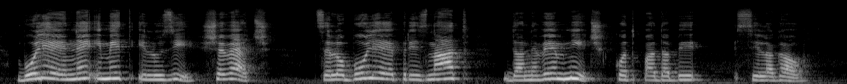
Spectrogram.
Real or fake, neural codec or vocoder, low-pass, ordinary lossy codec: fake; vocoder, 44.1 kHz, 128 mel bands every 256 samples, BigVGAN v2; 14.4 kHz; Opus, 64 kbps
